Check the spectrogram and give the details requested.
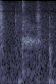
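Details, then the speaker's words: Bad hiccups give two abrupt, sharp, squeaky, clucking chicken-like vocal bursts under a second apart, completely involuntary: hiccups. "they get really kind of like chickeny you know that sounds like a chicken cluing or something so as you can hear I'm doing this hi uping completely involuntarily"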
